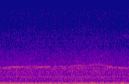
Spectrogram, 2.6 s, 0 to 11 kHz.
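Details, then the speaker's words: 2005 BMW E60 545i, about 60,000 miles, emissions warning on, that sometimes keeps revving with misfire and rough idle; here in the garage a quiet even idle, soft rumble, faint steady whine, no surging; normal idle. "right now it seems fine I'm in the garage so I'm going to turn off"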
